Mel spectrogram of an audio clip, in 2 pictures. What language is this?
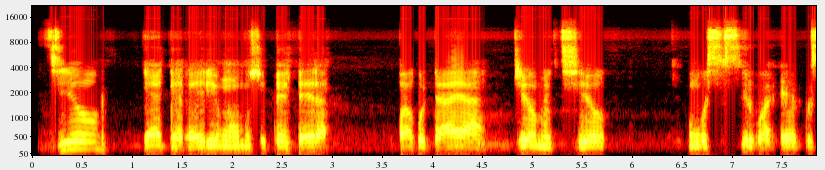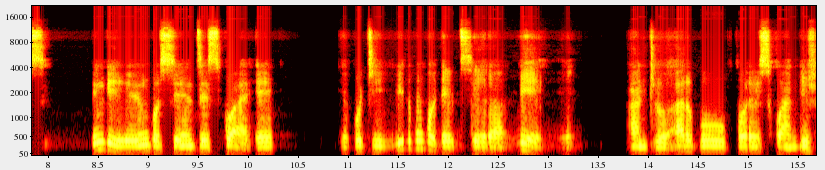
Ndau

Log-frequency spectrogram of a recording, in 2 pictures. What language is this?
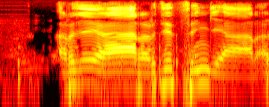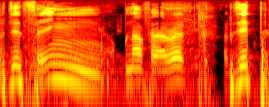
Gujarati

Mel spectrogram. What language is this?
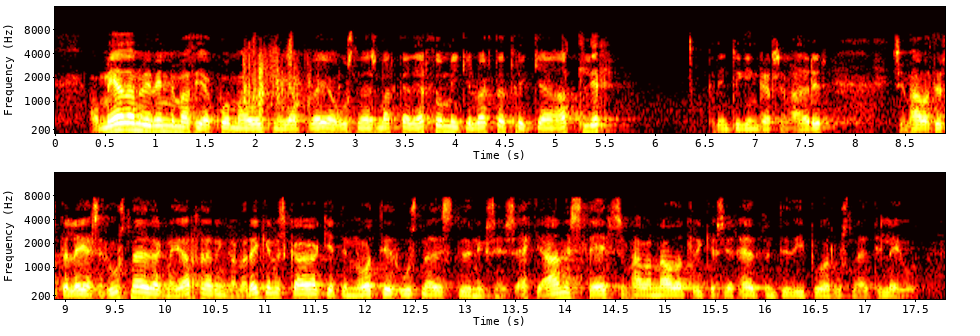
Icelandic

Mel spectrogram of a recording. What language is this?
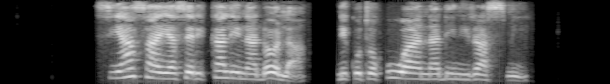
Swahili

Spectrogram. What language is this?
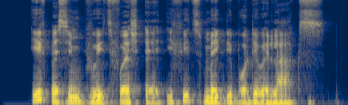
Nigerian Pidgin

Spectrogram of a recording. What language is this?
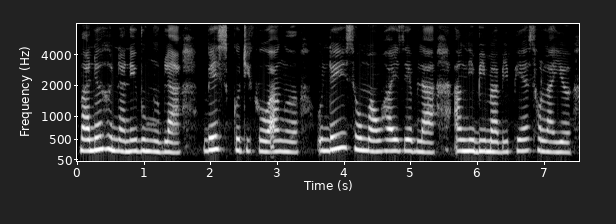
Bodo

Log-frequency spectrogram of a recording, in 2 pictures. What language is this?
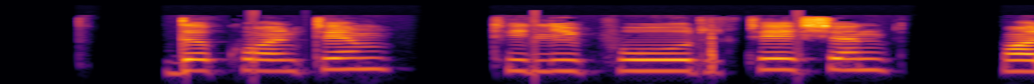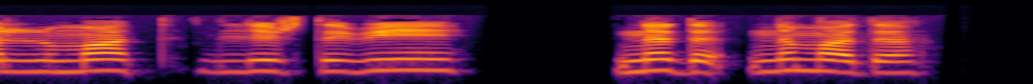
Pashto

